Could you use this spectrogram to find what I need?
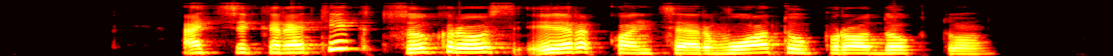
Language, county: Lithuanian, Kaunas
